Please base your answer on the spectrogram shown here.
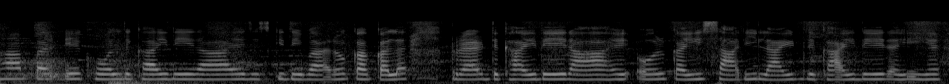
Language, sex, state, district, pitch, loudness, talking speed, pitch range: Hindi, female, Bihar, Bhagalpur, 235 Hz, -39 LUFS, 150 wpm, 230-240 Hz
